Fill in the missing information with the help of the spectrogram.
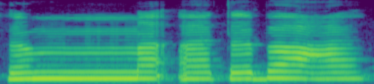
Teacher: میم مشدد پہ غنہ کریں گے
